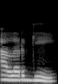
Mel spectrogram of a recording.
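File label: "alergi", Indonesian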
